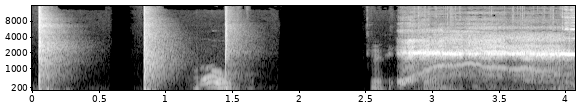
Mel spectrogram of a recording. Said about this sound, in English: What do you mean, screech in the microphone? What do you want? Oh, I need to screech in the microphone because there's some seconds of silence. I guess I'll find them anyway.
